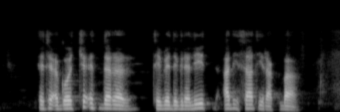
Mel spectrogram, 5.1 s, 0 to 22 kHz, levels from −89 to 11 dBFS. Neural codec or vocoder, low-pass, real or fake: codec, 16 kHz in and 24 kHz out, 1 kbps, XY-Tokenizer; 7.2 kHz; fake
